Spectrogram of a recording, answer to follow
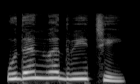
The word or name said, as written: ಉದನ್ವದ್ವೀಚಿ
